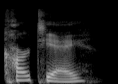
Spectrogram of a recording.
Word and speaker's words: Cartier: Ty Cartier, I had to make sure that's how you say it because it looks like Cartier, listen to the goal call.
